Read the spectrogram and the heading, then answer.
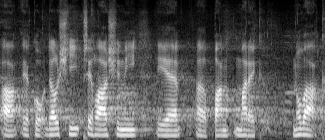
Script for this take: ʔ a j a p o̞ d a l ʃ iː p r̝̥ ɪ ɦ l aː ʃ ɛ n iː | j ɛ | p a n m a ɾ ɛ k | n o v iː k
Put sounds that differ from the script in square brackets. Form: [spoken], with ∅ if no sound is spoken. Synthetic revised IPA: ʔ a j a [k] o̞ d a l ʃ iː p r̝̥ ɪ ɦ l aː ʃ ɛ n iː | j ɛ | p a n m a ɾ ɛ k | n o v [aː] k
